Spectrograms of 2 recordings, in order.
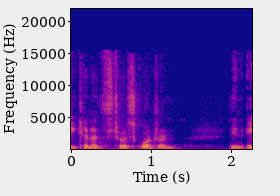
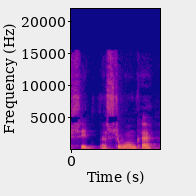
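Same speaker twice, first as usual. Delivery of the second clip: usual speaking voice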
